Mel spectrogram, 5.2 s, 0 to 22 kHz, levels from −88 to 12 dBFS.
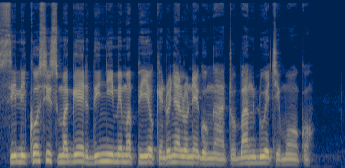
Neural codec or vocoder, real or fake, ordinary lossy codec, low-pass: vocoder, 44.1 kHz, 128 mel bands every 256 samples, BigVGAN v2; fake; none; none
